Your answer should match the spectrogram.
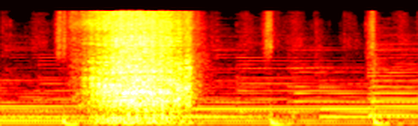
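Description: Background acoustic guitar music with plucked notes, cut across about half a second in by a loud, brief, rough horse whinny lasting about half a second.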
